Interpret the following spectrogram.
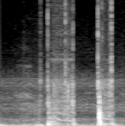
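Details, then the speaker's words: Dodge Avenger power window after a new switch assembly gives short bursts of motor whir with clicks and clunks, but the glass sticks and won't rise; the window regulator is broken too. "but it's still sticking now we can hear it it's making noises but the window regulator is broken too"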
